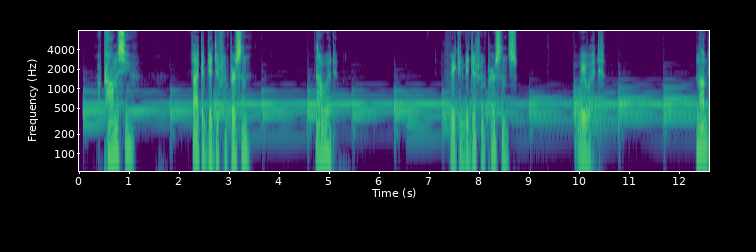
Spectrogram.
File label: english podcasts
